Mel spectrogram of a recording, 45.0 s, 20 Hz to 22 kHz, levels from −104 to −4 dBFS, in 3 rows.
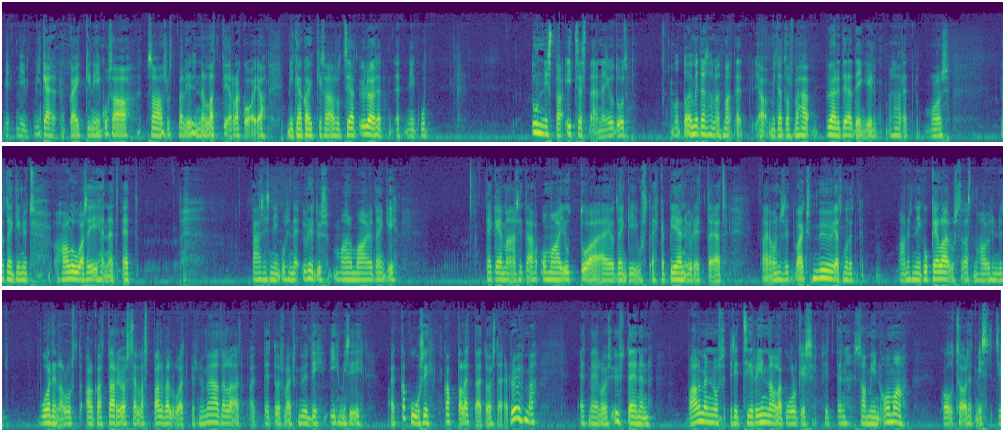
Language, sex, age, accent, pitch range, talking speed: Finnish, female, 40-59, native, 125-160 Hz, 150 wpm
